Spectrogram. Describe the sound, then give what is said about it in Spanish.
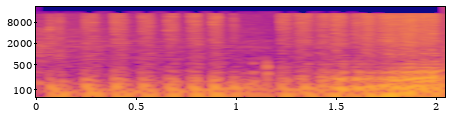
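A car engine cranks with a quick, rhythmic chugging, then catches and settles into a louder, steady rumbling idle that swells slightly. “Vamos a ver si arranca. Tiene que arrancar.”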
